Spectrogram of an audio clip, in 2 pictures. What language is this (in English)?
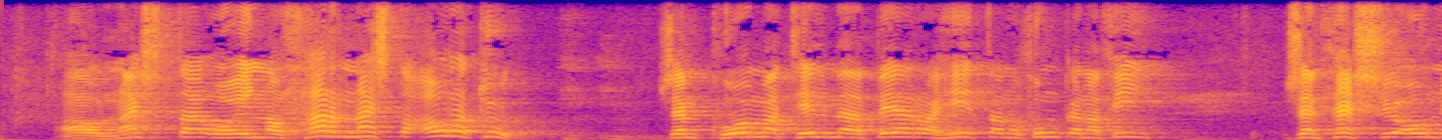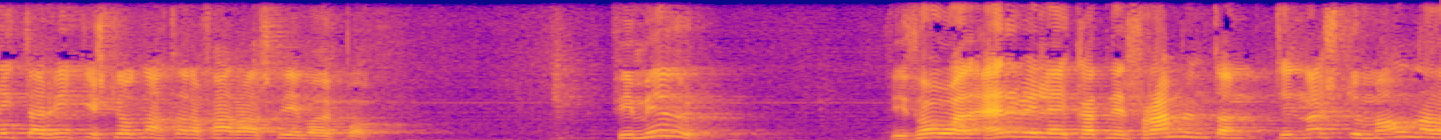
Icelandic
